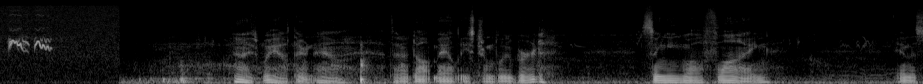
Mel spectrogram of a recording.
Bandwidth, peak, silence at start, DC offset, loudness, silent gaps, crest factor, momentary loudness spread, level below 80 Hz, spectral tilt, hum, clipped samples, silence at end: 17 kHz; -10 dBFS; 0 s; under 0.1%; -31 LUFS; none; 22 dB; 20 LU; -44 dBFS; -6 dB/octave; none; under 0.1%; 0 s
